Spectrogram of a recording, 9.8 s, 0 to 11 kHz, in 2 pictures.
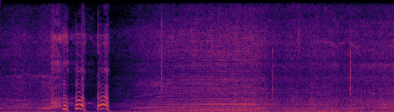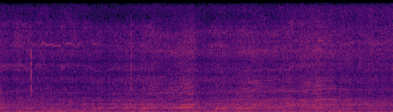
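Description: A 600 Catalyst snowmobile engine revs hard under partial throttle, with quick rising and falling pitch sweeps early on, then a steady loud droning run with wavering engine tones close by.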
